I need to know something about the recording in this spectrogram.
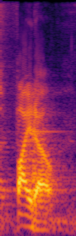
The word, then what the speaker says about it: FD.io: Typically FD.IO will be pronounced as FIDO because we're cutesy like that.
